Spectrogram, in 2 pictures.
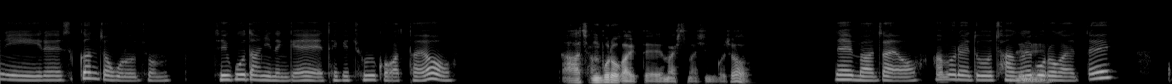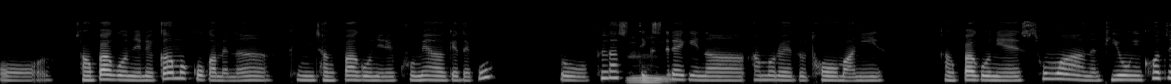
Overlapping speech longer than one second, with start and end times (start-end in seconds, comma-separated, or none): none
